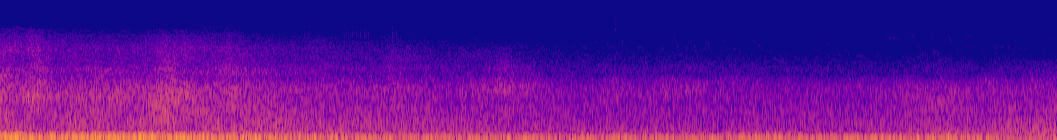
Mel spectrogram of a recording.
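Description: A large jet airliner's engines roar loudly at full thrust as it takes off and climbs away.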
